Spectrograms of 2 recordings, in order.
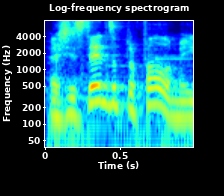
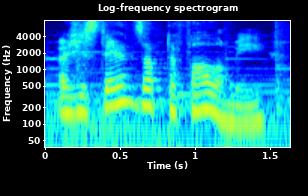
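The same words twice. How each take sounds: First: It is said in the speaker's own normal voice. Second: It is said in a put-on female character voice.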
